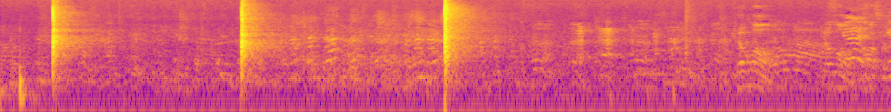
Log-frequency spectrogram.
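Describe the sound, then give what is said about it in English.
Three sharp, loud hand claps ring out about two seconds apart, each with a brief echoing tail, while faint voices murmur in the background. “Look how I hand clap on me.”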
